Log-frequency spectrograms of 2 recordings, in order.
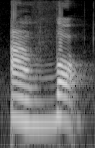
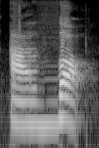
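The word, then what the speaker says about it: avó: stressed second example here talking about the open R so repeat after me to practice Avo Avo Estoria Estoria so all these examples they always very very open and also stressed in Portuguese the graphic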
